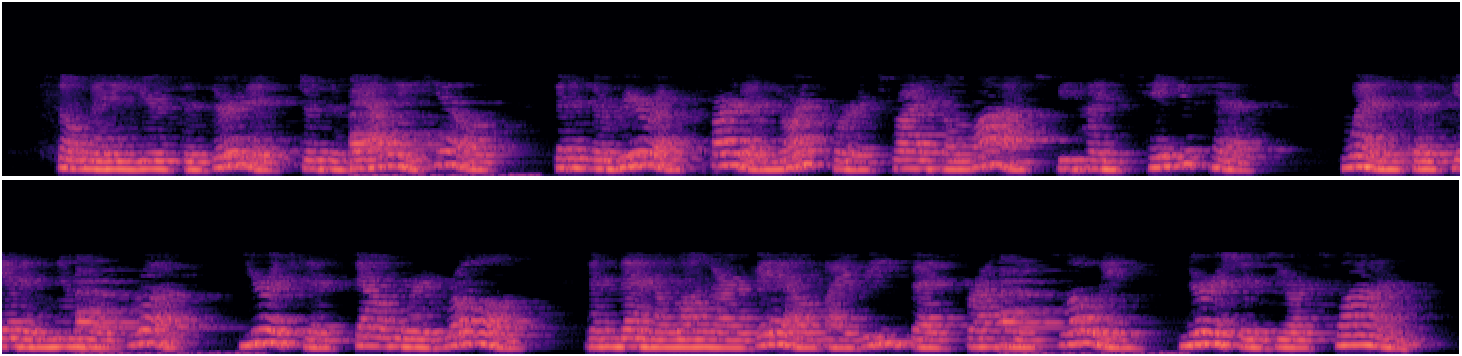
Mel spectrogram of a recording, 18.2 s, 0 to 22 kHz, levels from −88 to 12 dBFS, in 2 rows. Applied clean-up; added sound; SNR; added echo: classical method WPE with log-MMSE.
